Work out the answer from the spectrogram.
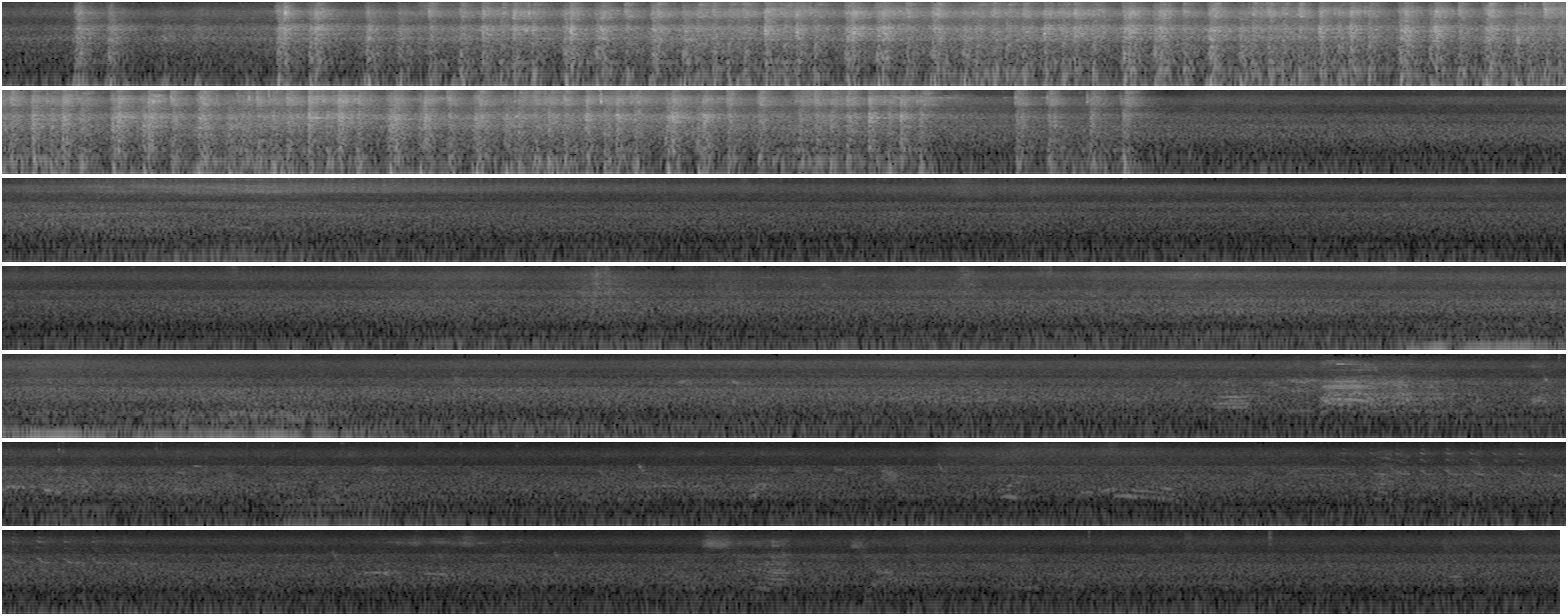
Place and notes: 倉前路, 羅東鎮信義里 - At the roadside
At the roadside, Trains traveling through, traffic sound, Birds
